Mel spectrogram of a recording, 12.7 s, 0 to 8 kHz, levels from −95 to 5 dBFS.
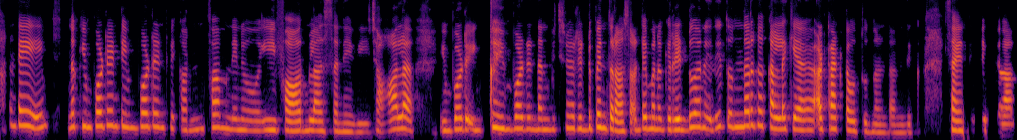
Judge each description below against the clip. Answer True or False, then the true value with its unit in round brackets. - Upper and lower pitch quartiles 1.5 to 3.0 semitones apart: False (4.5 semitones)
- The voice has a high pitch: True (235 Hz)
